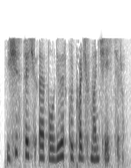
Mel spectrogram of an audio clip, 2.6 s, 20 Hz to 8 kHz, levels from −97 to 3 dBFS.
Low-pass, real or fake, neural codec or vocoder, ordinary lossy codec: 7.2 kHz; fake; codec, 16 kHz, 0.8 kbps, ZipCodec; AAC, 16 kbps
